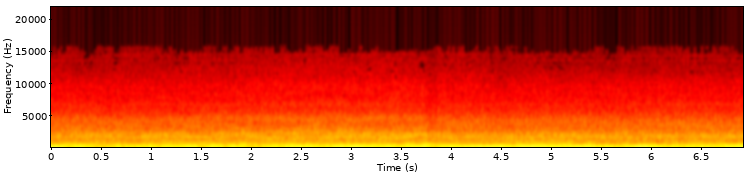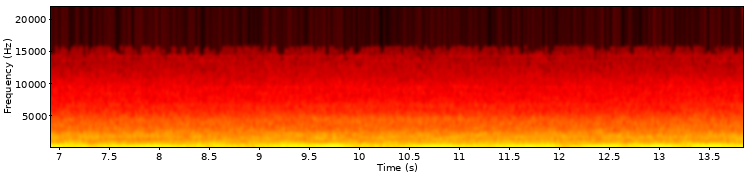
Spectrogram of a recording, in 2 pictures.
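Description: Another race car engine drones close ahead.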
